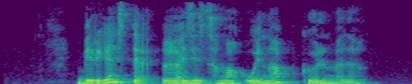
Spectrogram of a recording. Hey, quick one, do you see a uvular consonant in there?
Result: yes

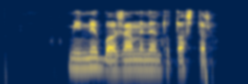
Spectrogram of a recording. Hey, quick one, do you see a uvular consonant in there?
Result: no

